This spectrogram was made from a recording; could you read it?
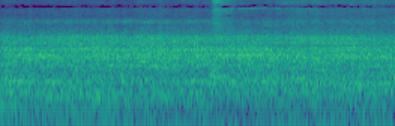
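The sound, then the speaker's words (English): A steady, loud rumble of heavy vehicle engines fills a Birmingham street, with a brief hiss like an air brake midway through, as a bus creeps along in dense traffic. “There's not even any taxis getting through. There's no... Well, that bus is moving.”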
